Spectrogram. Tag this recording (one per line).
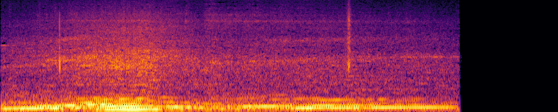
sound
motor
motorcycle
machine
